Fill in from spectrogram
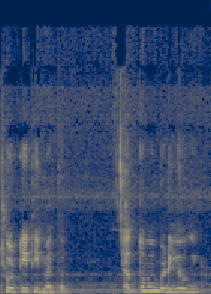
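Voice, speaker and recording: A woman's voice: on the high side, fairly quick, lo-fi sound, slight background noise. A young woman with a Punjabi accent, chatting and joking with viewers on a casual livestream. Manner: chatty, joking and self-mocking, mixing Punjabi into Hindi. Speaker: livestream host.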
